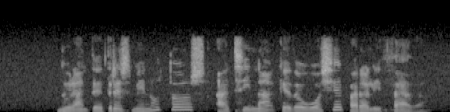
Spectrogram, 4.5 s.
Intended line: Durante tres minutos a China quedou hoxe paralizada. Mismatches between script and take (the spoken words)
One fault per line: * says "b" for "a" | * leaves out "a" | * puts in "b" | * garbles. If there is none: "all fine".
all fine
